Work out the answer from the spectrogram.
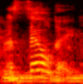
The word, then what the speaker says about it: Eselde: That's how you say her name, Eselde.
